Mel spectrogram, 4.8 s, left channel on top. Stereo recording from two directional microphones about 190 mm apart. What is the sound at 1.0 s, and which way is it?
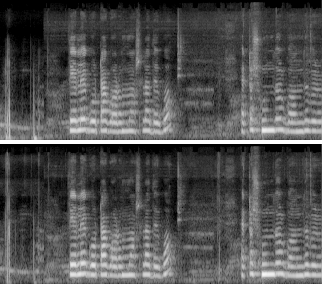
Speech, centre (ahead or behind).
